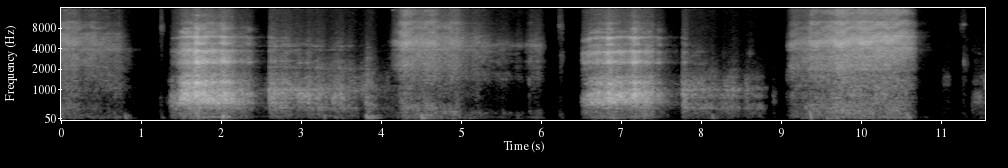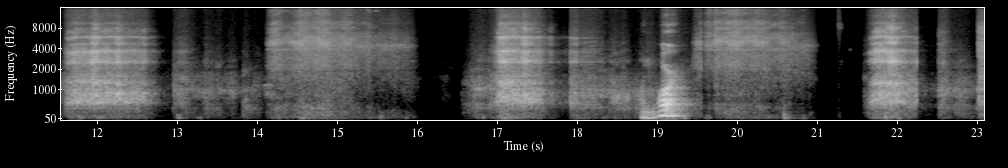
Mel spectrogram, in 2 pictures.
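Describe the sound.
Slow, deep breaths drawn in and pushed out during a breathing exercise, about nine in a steady rhythm, each a loud airy rush, taken with eyes closed while swaying the arms forward and back; a voice briefly speaks near the end.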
